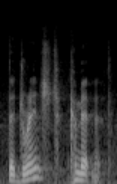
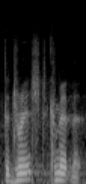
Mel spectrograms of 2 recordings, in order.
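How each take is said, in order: First: Drenched said with weight, commitment falling away; stress on drenched. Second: Commitment given the weight, drenched lighter; stress on commitment. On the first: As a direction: lean on the word drenched. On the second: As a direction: land the phrase on commitment. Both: Shown as a demonstration.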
